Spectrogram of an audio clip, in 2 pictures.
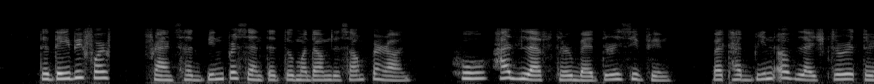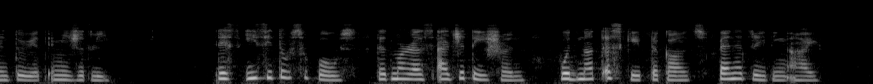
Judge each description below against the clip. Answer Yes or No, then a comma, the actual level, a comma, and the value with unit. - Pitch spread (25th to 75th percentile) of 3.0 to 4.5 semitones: Yes, average, 4.2 semitones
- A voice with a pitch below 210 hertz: No, high, 220 Hz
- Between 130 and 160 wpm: Yes, average, 155 wpm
